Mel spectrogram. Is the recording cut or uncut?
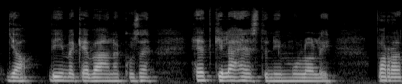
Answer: uncut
